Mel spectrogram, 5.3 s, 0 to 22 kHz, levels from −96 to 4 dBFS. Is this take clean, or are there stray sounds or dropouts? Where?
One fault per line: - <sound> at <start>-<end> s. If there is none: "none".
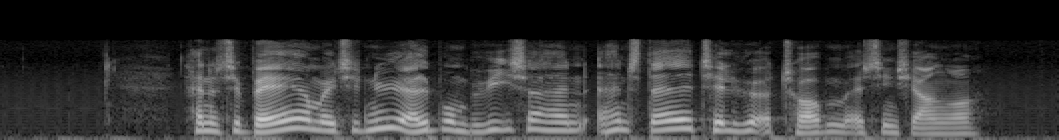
none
